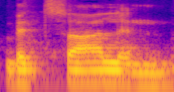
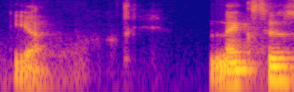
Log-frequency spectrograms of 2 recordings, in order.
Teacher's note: So there's this like T sound before Z.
